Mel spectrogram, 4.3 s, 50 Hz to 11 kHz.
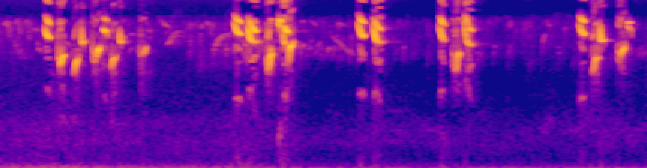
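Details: European goldfinch singing in the wild, 2019, song intended to stimulate caged birds: five short bursts of tinkling, chattering high phrases spaced by brief pauses, faint low rumble at the start.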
